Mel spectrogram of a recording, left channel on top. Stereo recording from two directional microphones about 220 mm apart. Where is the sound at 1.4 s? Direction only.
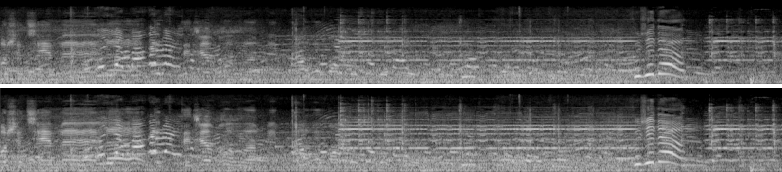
50° left (ahead or behind).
